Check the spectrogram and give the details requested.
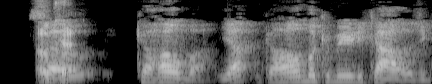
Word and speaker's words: Coahoma: And how do we pronounce your school? Yeah, thanks so much for y'all having me tonight. I'm really excited. It's Coahoma. So, Okay. Coahoma.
